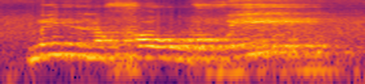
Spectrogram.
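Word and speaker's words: مِنْ خَوْفٍ: yang diawali huruf fathah contohnya Min khaufi dibacanya Min khauf tetapi harus dibaca panjang lebih panjang tidak Min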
